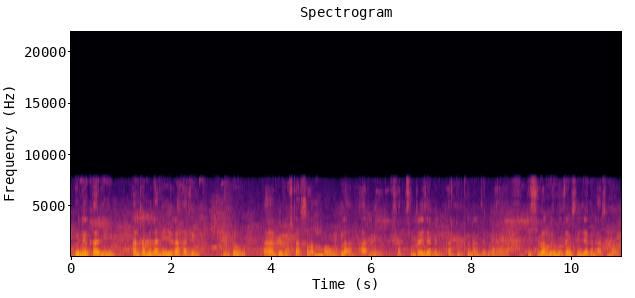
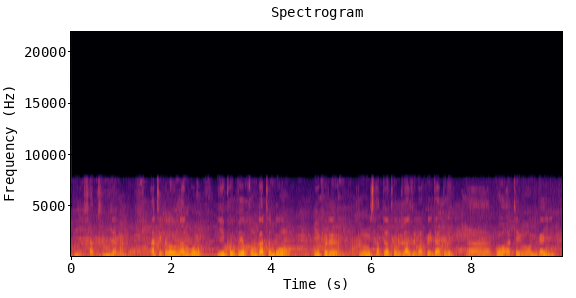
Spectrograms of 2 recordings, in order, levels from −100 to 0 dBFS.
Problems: low volume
